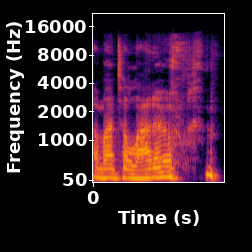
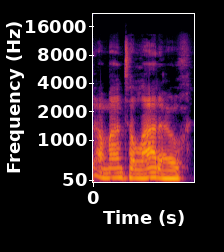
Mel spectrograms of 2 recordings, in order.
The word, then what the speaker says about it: Amontillado: about the cask, and they pronounce it Amontillado as well back in the 70s. It's like, there's no way Lou Reed did not hear this and think that is how it needs to be pronounced.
